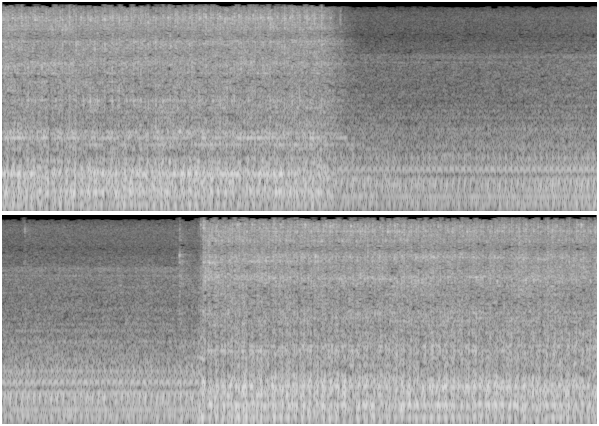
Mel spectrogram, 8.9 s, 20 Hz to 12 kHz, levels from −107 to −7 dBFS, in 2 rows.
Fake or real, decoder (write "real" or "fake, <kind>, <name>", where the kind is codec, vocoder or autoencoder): real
